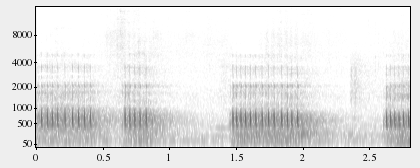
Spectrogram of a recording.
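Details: Underwater, an Atlantic croaker makes bursts of rapid, buzzy drumming, each about half a second long, produced by fast muscles moving along its swim bladder.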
